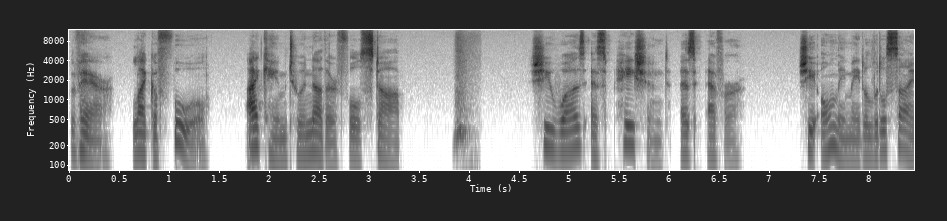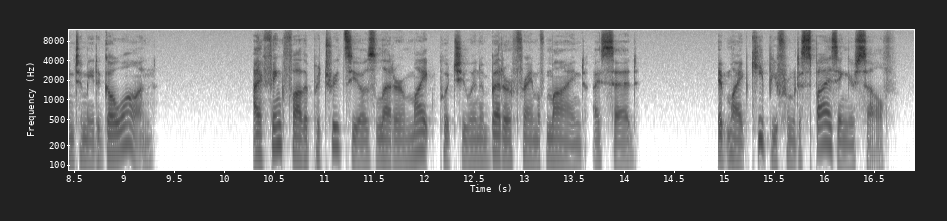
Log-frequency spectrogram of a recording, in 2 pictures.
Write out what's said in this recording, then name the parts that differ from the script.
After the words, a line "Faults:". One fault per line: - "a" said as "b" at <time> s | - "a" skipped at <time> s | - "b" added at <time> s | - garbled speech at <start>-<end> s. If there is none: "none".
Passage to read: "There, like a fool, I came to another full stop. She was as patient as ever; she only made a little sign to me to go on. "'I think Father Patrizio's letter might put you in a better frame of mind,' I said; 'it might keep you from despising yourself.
"There, like a fool, I came to another full stop. She was as patient as ever; she only made a little sign to me to go on. "'I think Father Patrizio's letter might put you in a better frame of mind,' I said; 'it might keep you from despising yourself.
Faults:
none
